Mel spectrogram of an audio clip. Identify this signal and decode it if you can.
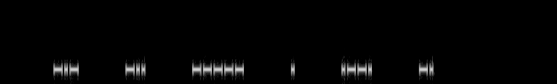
Morse code, heard as a keyed tone, about 43 wpm, spaced as for 15 wpm, 700 Hz. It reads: KD0EPN
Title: USA Call Signs - 6 Characters - 6x Character Spacing - 45wpm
